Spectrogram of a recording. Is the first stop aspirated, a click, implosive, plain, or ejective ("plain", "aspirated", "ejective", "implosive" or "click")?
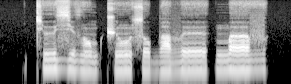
aspirated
